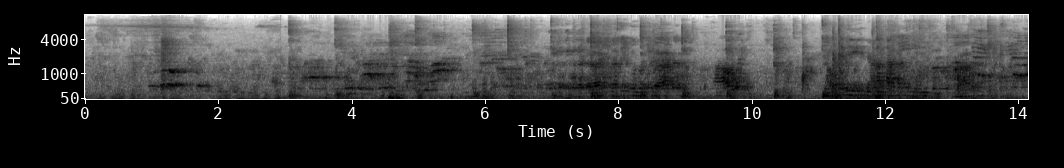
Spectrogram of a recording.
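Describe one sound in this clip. Teenage boys talk and call out to each other close by, echoing in a stairwell.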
